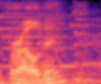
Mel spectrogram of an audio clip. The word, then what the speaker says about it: Ferelden: I think I recognize it as Ferelden. Is that how you say it? Oh, is it really that obvious? Yeah, I'm from Ferelden.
